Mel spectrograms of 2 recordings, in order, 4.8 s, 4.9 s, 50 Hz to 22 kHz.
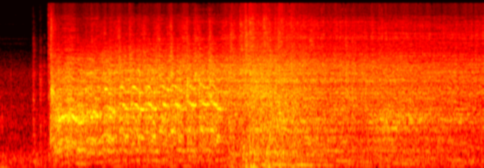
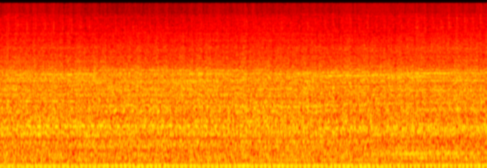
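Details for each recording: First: Restored 383 V8 with crack-welded block, first start in the car after timing was advanced: loud, steady cranking hiss and whirr that never fires, because fuel hasn't yet reached the carburetor from the rear tank, so it needs priming. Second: 383 V8 in a newly restored car, first start after welded block repairs, timing just advanced; smooth constant idle at about 900 rpm with a firm even beat, no stumble or hunting; oil pressure reads very good.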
